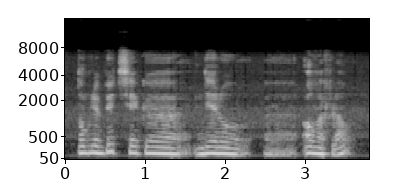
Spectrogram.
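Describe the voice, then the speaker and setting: Monotone, flat intonation from a man at medium pitch, with noticeable background noise. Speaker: security researcher. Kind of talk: tutorial walkthrough. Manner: casual.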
